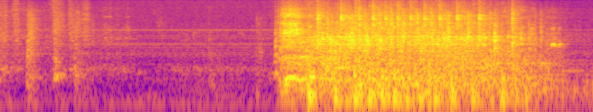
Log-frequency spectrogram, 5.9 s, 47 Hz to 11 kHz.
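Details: 725 small engine, freshly refueled, driving under its own power with a little throttle after sitting a long time. After a quiet stretch it catches and runs steady under load with an even chug. The owner thinks everything is pretty much okay.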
